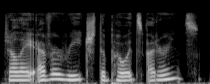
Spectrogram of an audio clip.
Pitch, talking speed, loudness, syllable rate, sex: 210 Hz, 200 wpm, -16 LUFS, 5.8 syllables/s, female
